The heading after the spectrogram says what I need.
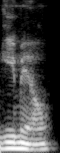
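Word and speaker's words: gimel: change between the two it's going to be a just a g sound it's not G is in giant it's G is in Goat or go or something like that it's a hard G sound Gil is a hard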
